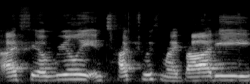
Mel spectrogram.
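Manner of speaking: normal talking voice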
